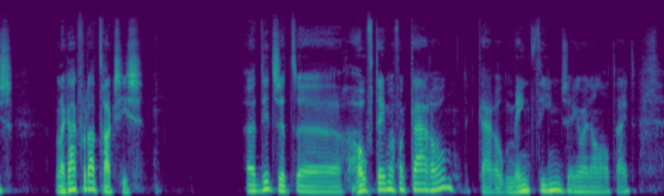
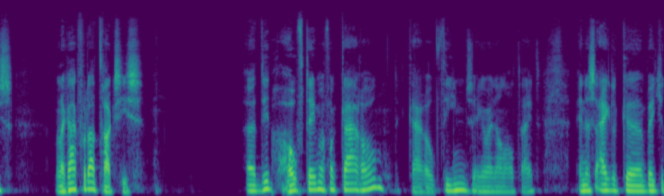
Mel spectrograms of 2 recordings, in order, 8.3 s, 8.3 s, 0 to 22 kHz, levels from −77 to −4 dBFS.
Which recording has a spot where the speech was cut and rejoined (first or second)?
second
